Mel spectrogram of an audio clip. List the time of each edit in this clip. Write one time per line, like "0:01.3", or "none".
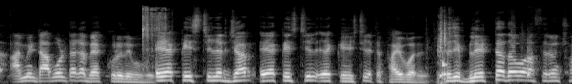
0:01.4
0:02.5
0:04.3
